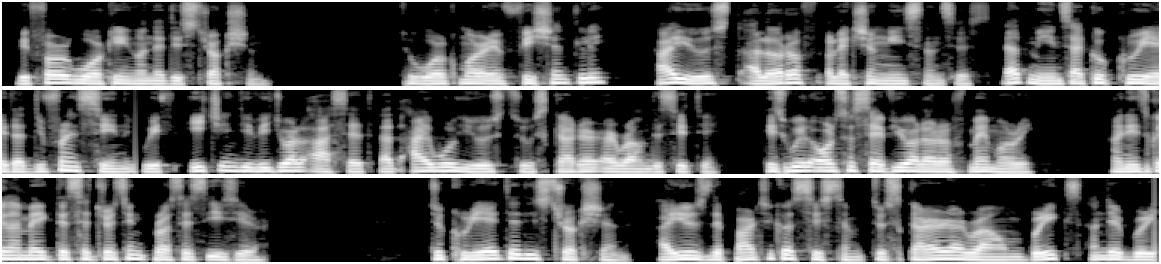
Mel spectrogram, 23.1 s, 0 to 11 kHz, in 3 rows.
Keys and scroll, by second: 0.2 ctrl+v, 0.6 ctrl+w, 5.1 KP_Decimal, 13.5 shift+a, 14.6-17.7 typing.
